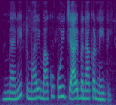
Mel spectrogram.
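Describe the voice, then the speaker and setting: A woman voicing a sharp-tongued young daughter-in-law who talks back sarcastically, in an animated story. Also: medium pitch, a little fast, no echo, clean studio sound, close to an everyday voice. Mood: defiant.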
